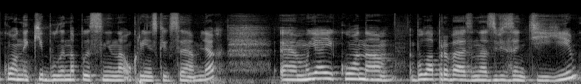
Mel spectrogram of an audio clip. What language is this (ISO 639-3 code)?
ukr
